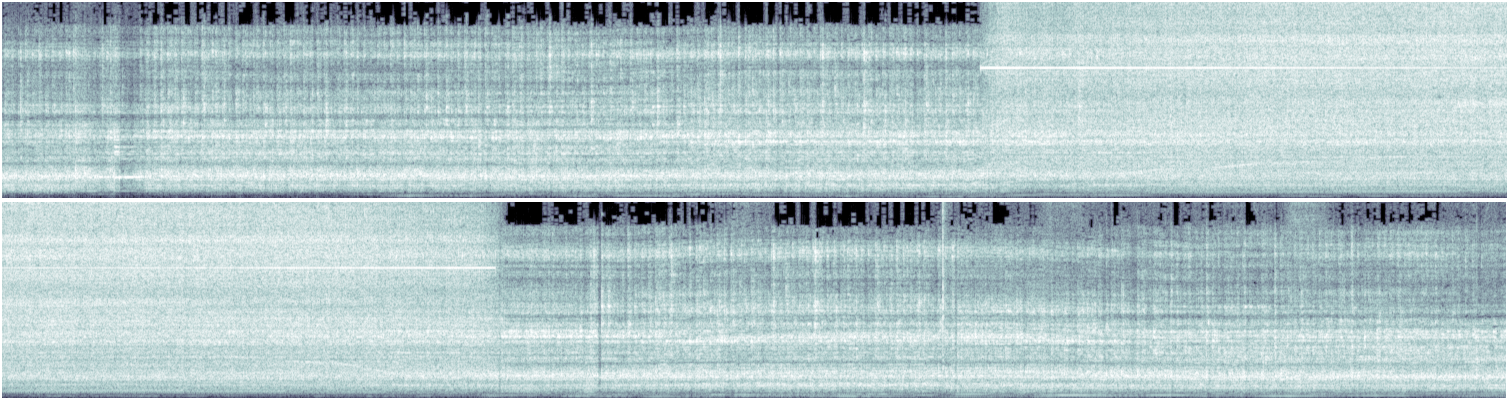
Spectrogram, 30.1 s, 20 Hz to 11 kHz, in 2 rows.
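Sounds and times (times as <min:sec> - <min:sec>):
simulated tank engine: 0:00.0 - 0:30.0
electric motor whir: 0:03.2 - 0:30.0.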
